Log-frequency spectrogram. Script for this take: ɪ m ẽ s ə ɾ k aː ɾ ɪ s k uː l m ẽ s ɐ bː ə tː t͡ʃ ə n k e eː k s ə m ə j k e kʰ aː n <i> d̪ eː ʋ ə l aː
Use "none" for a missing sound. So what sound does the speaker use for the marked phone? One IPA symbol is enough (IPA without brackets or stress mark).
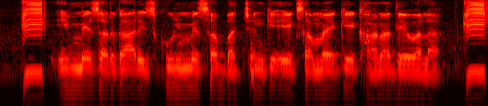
a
